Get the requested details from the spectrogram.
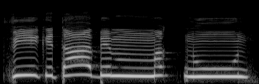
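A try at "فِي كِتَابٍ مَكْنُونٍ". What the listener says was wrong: اچھی کوشش کی، لیکن مزید بہتری کی کوشش جاری رکھیں.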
